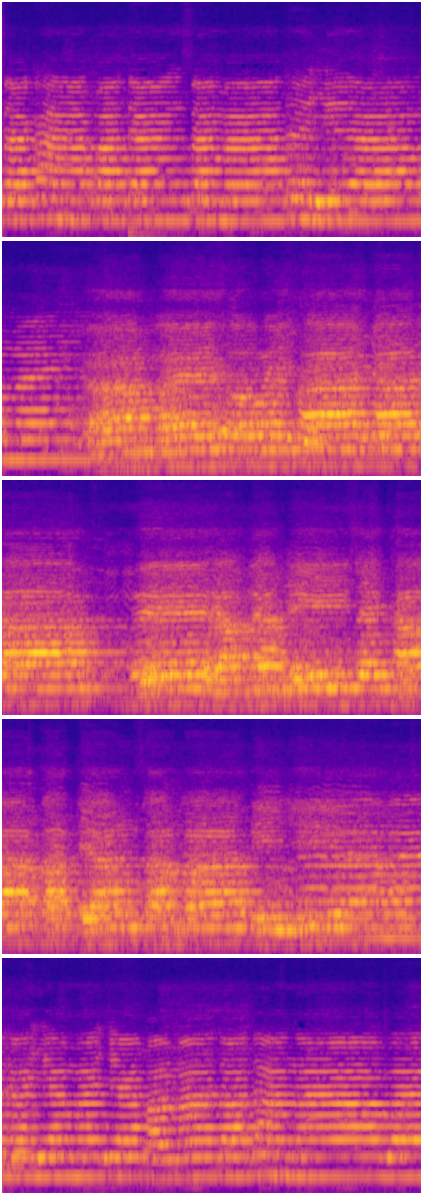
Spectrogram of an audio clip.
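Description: Buddhist monks chanting a blessing together on a steady held monotone. From about five seconds in, the chant grows louder and fuller and moves up and down in pitch, then settles back to the monotone near the end.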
